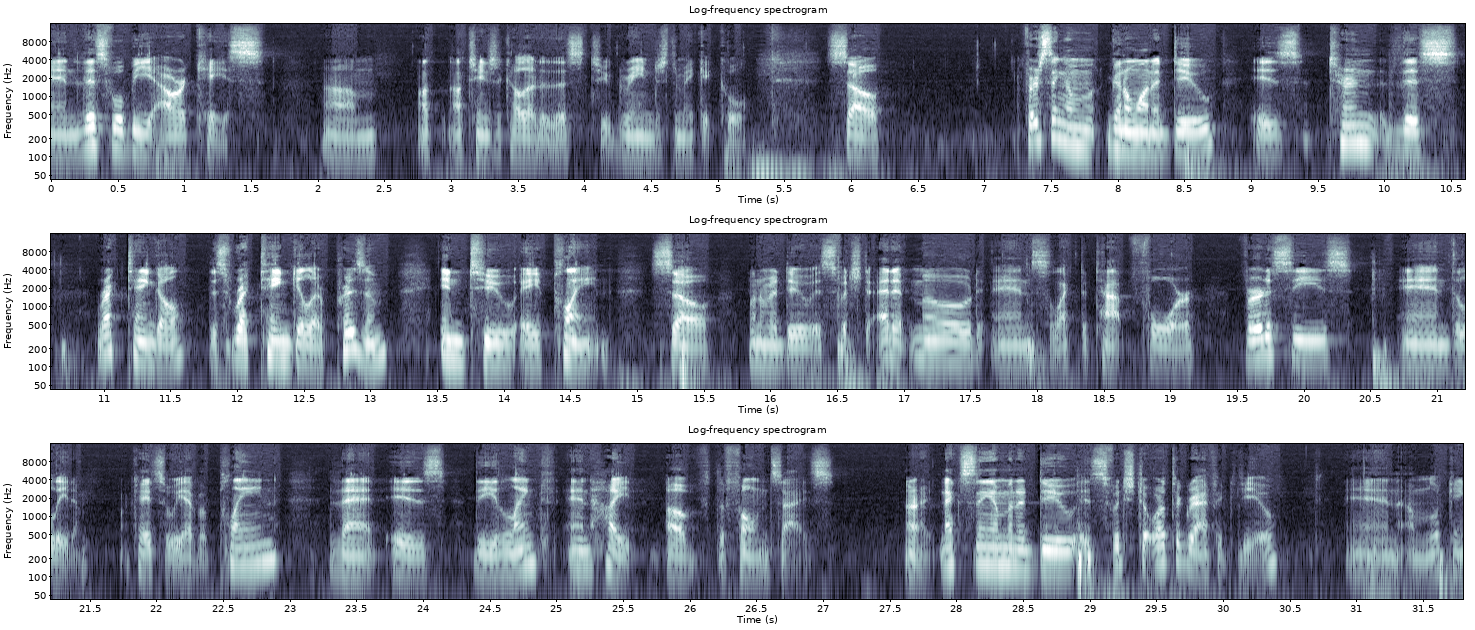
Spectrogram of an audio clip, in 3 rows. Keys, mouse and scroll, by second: 0.1 right click, 0.9 middle click, 2.8 click, 4.7 click, 5.1 right click, 5.6 right click, 6.2 middle click, 10.9 shift+middle click, 16.6 Tab, 17.7 right click, 18.3 shift+right click, 19.0 shift+right click, 19.6 shift+right click, 20.6 x, 22.0 middle click, 27.5 KP_5, 29.0 KP_5, 30.4 shift+middle click, 31.7 KP_7.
